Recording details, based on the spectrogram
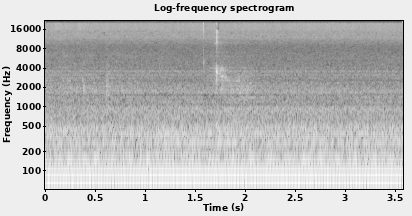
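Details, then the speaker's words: Lexus IS200 petrol engine idling after an ignition coil replacement for misfires, with a steady, even low rumble and no stumbles. The OBD scanner shows zero misfires on all cylinders and no fault codes. "widać nadal nie pokazuje żadnego wypadaniu zapłonów czyli wymiana cewki rozwiązania całkowicie problem"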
